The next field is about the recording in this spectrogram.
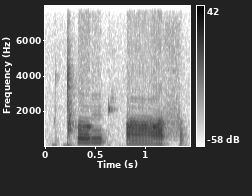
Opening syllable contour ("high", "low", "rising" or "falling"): high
